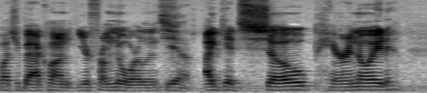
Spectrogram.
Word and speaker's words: New Orleans: I mean, I say New Orleans. The whole Nolans thing. See, that's the thing. No, don't say that. If you Okay. say Nolans, we'll know you're not from there.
